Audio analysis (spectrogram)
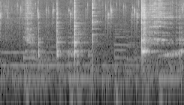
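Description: Scallions stir-fry in oil with a soft crackling sizzle, broken by the scrape and clink of a spatula against the pan at irregular intervals, close and fairly quiet.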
